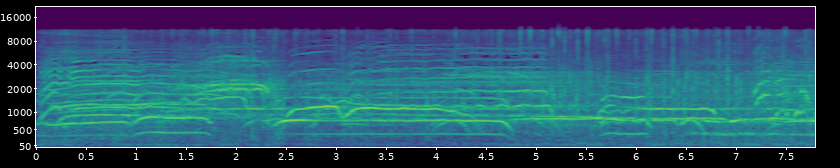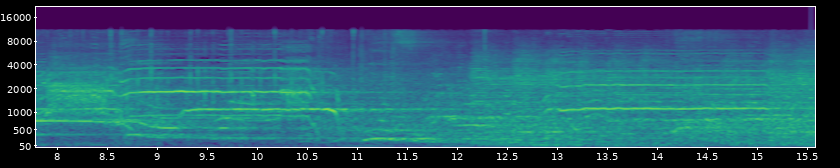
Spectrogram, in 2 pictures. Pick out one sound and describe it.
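Music plays loudly over loudspeakers in a large hall.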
